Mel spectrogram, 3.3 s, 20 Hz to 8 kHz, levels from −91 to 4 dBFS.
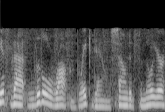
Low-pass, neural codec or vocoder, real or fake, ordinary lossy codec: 7.2 kHz; none; real; AAC, 16 kbps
